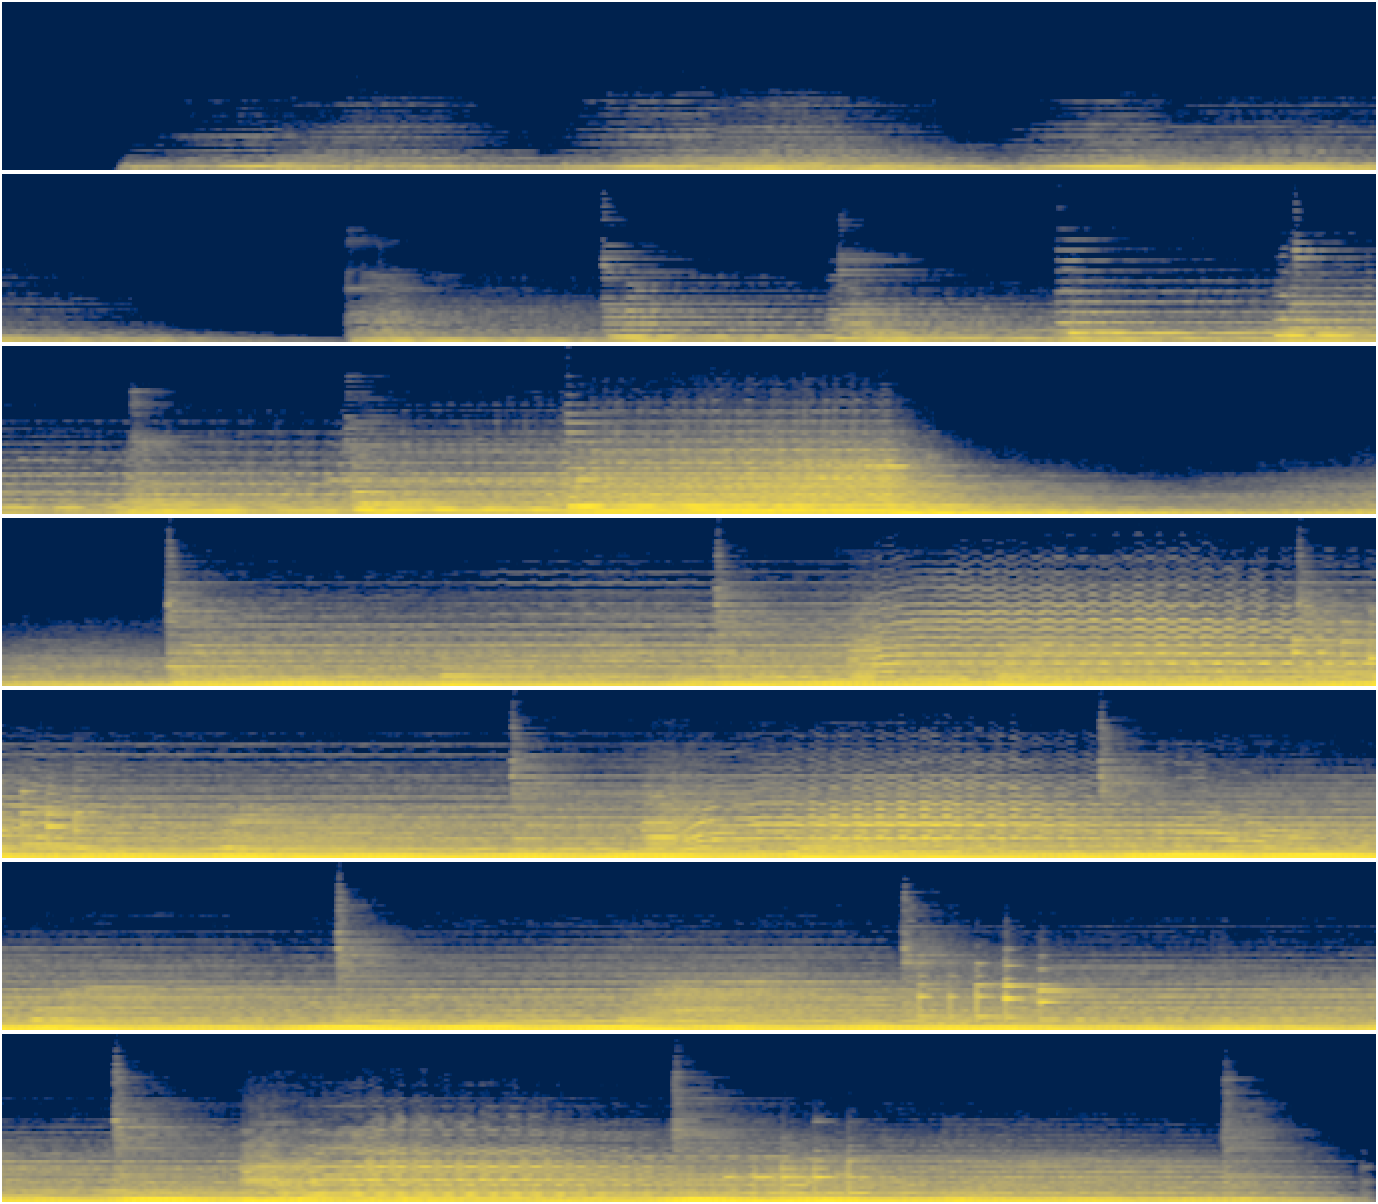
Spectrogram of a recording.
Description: a wonderful romantic horror score
in beautiful pristine stereo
